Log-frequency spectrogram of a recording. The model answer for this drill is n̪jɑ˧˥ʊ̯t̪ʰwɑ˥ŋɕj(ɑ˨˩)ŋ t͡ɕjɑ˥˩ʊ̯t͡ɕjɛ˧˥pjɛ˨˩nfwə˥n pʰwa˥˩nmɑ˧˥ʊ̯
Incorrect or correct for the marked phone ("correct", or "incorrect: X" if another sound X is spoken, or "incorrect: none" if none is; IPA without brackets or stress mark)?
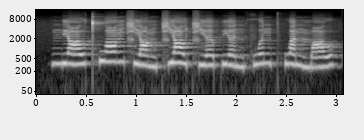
correct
